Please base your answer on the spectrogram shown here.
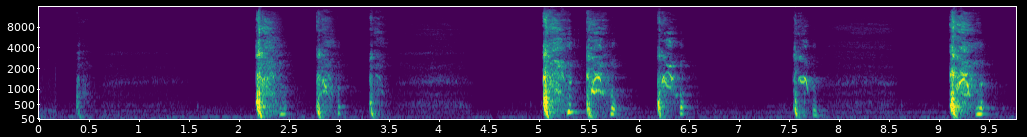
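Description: Nine separate single or paired cough bursts in quiet, some deliberately lower-pitched. Plain cough.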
